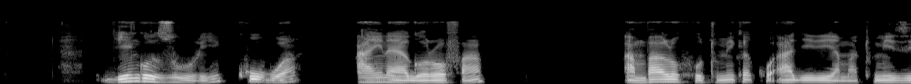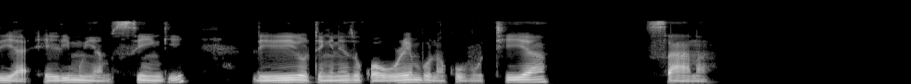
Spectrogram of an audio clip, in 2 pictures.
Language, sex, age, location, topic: Swahili, male, 25-35, Dar es Salaam, education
